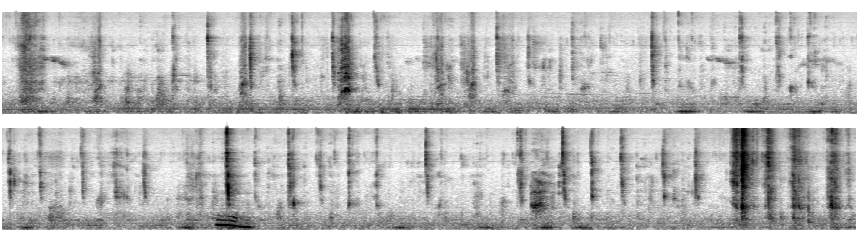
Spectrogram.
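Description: Close-up eating sounds: a mouthful of rice and balado egg chewed with small wet mouth clicks, with a short low throaty sound about two-thirds of the way in. Near the end a crisp kerupuk cracker is bitten and crunched in a cluster of loud crackles, the loudest sound here.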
